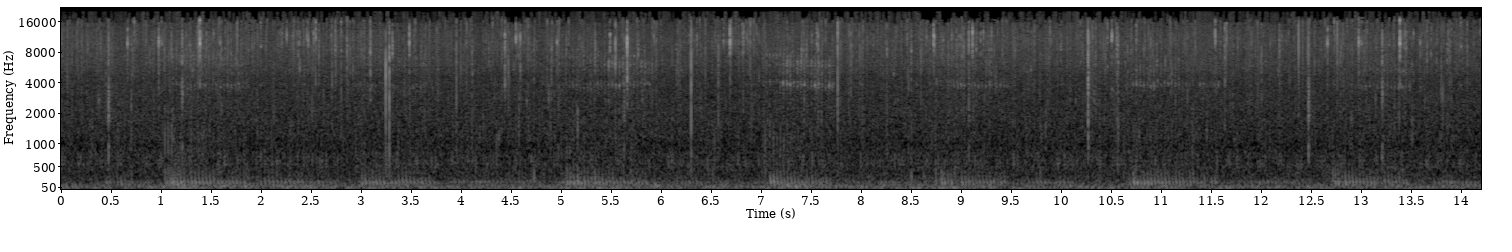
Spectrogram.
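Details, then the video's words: Sleeping cats at a rain-streaked window purr in slow, regular rumbling cycles about every two seconds, accompanied by crackling firewood and a constant background of falling rain. "Purring Cat"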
